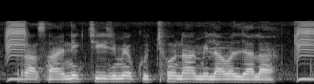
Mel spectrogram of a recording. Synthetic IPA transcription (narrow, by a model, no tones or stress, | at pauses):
ɾaːsaːjnɪk̚t͡ʃiːd͡ʒmẽkʊt͡ʃʰonamɪlaːwəld͡ʒaːlaː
